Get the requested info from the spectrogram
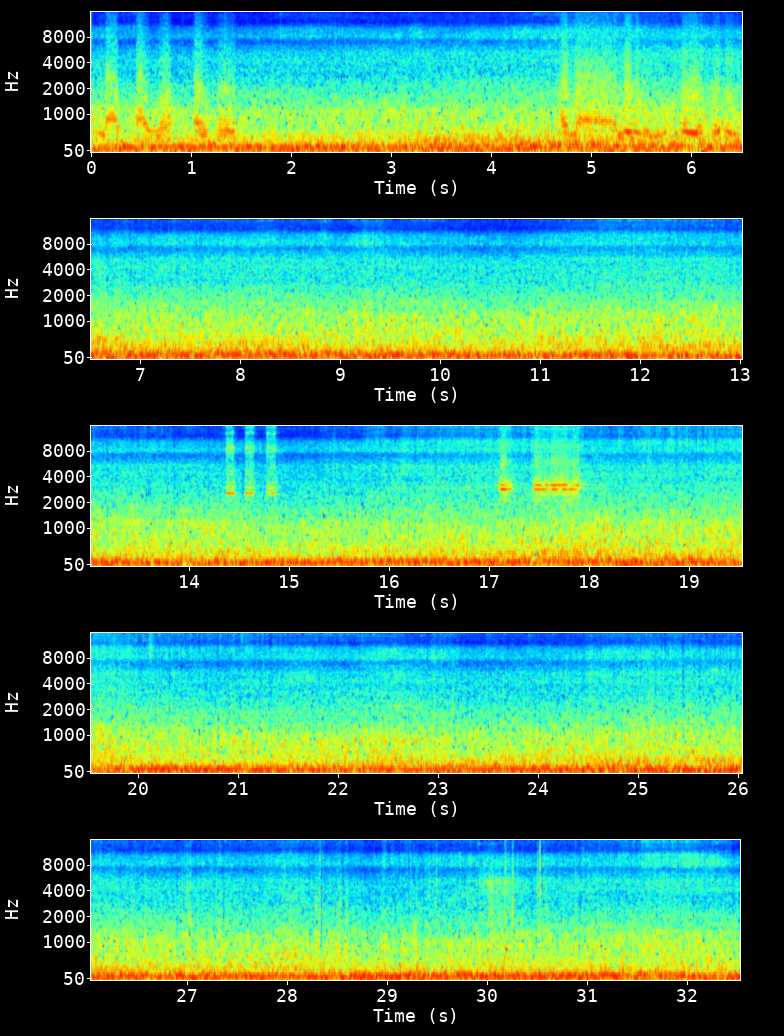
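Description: Steady low rumble of a moving motorbike and the wind on it, riding in dense scooter and car traffic. Two short, high-pitched horn beeps come about halfway through.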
